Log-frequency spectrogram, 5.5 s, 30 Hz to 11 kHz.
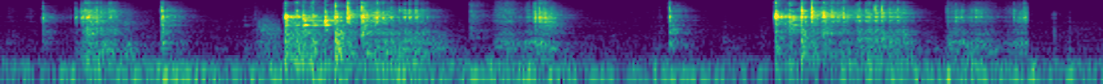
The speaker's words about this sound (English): Let me roll my 3d8.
